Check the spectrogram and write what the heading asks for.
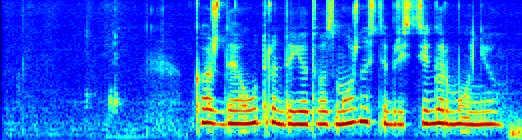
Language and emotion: Russian, neutral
